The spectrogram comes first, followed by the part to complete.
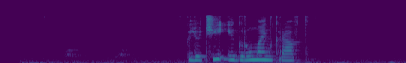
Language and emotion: Russian, neutral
